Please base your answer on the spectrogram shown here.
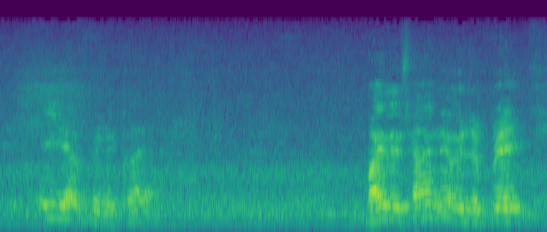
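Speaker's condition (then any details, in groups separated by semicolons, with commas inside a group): Cerebral palsy; from birth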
